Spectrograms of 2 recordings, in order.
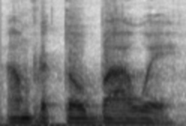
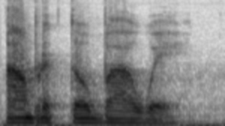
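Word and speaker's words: amṛtodbhave: Nhưng mà bởi vì chữ A với chữ U ghép lại thành chữ O cho nên chúng ta đọc là Amrito Bhave, Amrito Bhave.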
